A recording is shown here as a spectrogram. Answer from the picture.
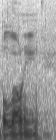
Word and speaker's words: Bologna: Well, the last part of that is spelled like bologna.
